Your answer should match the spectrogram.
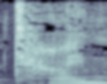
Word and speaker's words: thyme: Why is it called, why do we call it thyme when it's T-H-Y-M-E? – It should be thyme.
